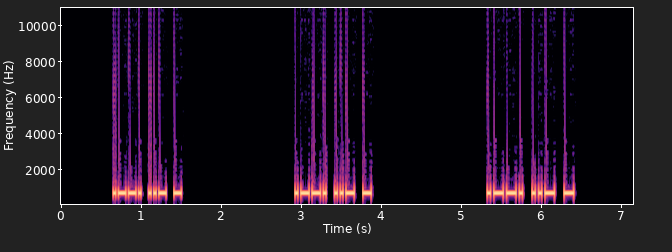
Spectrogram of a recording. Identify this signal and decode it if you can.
Morse code, heard as a keyed tone, about 37 wpm, 700 Hz. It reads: PUT PUT PUT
